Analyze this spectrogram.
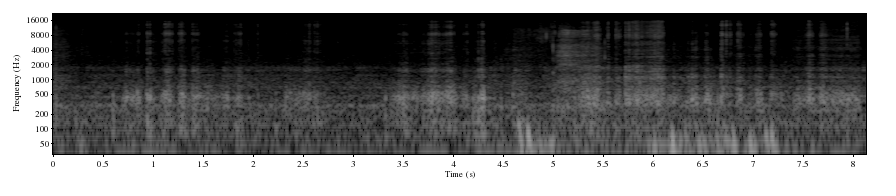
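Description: A pencil scratches and scrapes on paper.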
